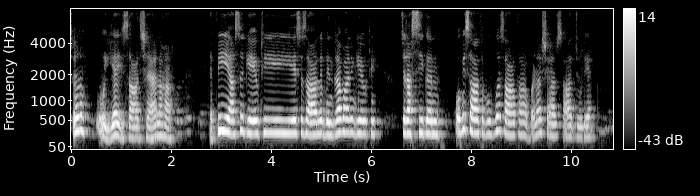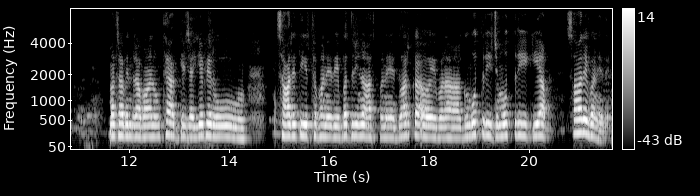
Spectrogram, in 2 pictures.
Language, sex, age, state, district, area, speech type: Dogri, female, 60+, Jammu and Kashmir, Jammu, urban, spontaneous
